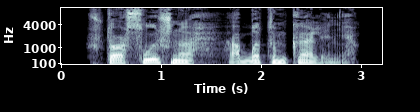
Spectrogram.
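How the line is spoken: Plain. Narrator (Russian): спросил, наконец, Уитни

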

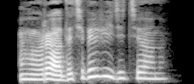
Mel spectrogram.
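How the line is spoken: Tender. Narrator (Russian): произнесла Клавдия ласково

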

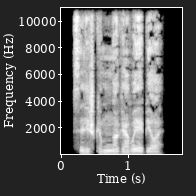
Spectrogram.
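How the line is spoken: Apologetic muttering through teeth. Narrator (Russian): извительно процедила Иль в ответ

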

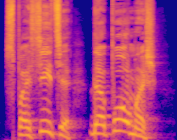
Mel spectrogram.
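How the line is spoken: Screamed. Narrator (Russian): завопил он

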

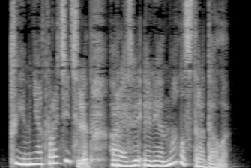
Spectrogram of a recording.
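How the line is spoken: Conciliatory. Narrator (Russian): сказал примирительным тоном

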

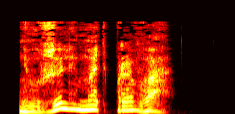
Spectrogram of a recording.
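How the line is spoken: Calm, gruff question. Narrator (Russian): спросила она так спокойно и грубовато

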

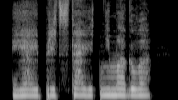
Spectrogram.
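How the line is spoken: Mumbled. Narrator (Russian): бормочет

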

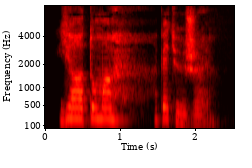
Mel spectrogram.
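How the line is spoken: Quiet. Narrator (Russian): тихо сказал он

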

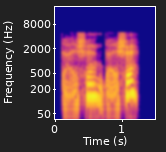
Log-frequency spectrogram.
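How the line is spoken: Muffled encouraging whisper. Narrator (Russian): глухим шепотом поощрял он

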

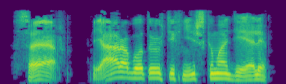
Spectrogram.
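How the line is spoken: Mocking tone. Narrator (Russian): сказал Финли, тоже насмешливым тоном

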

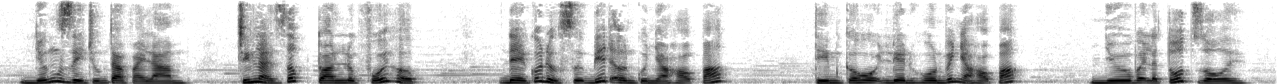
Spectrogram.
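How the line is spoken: Cold laugh. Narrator (Vietnamese): Gu Chi Yong cười lạnh lùng nói

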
